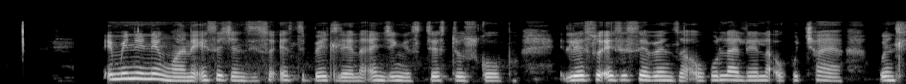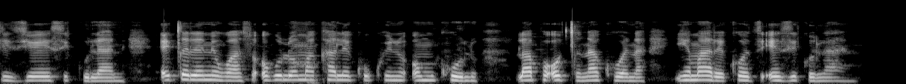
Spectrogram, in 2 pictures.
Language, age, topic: North Ndebele, 36-49, health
